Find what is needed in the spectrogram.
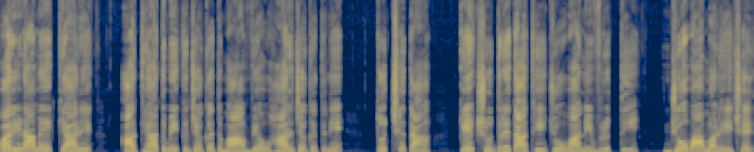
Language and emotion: Gujarati, neutral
